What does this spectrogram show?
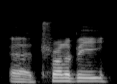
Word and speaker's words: Tronnabe: Like wannabe replacing the what with Tron. Yeah, I just put Trying Tron to see how and you then spell A-B-E. Wannabe is spelled Wannnabe. Okay, so it should be Tronnabe. Okay.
